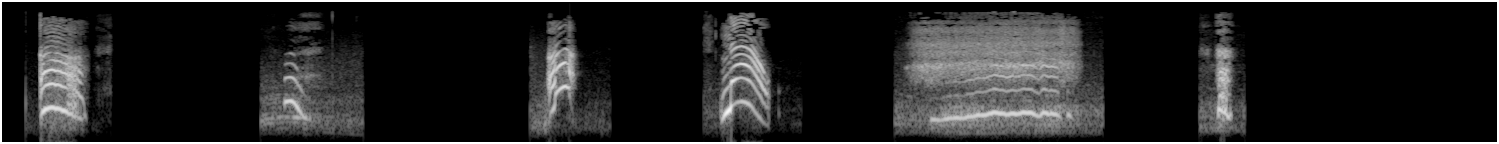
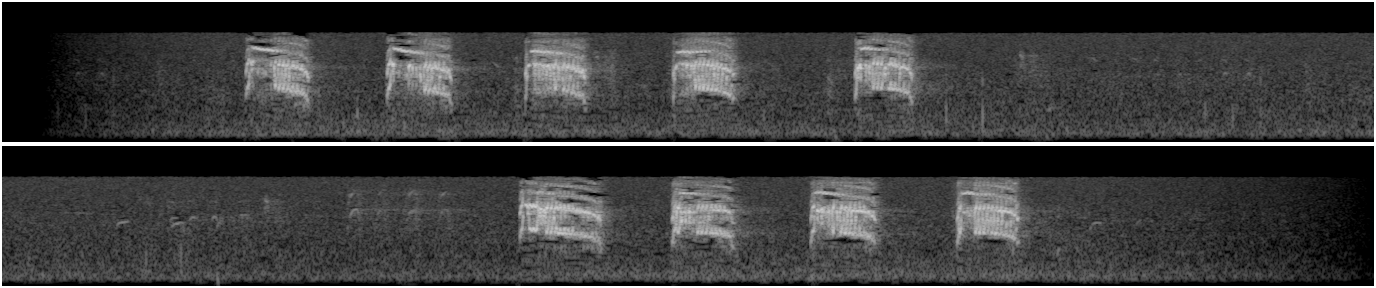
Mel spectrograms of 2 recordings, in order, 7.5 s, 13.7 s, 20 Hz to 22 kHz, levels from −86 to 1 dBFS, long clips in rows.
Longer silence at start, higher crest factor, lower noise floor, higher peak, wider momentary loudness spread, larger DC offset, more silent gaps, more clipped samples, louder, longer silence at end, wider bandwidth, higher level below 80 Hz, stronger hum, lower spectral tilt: second, 0.2 s vs 1.2 s; about the same, 20 dB vs 20 dB; first, -82 dBFS vs -59 dBFS; about the same, 0 dBFS vs -2 dBFS; about the same, 14 LU vs 12 LU; neither; neither; neither; first, -14 LUFS vs -17 LUFS; second, 1.35 s vs 1.7 s; first, 17.5 kHz vs 9.4 kHz; first, -78 dBFS vs -90 dBFS; neither; about the same, 5 dB/octave vs 4.5 dB/octave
